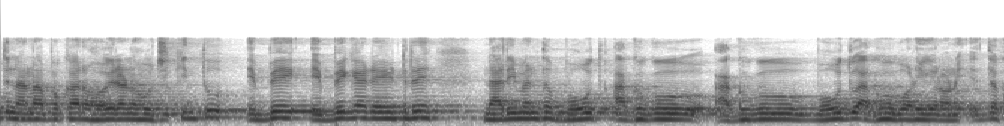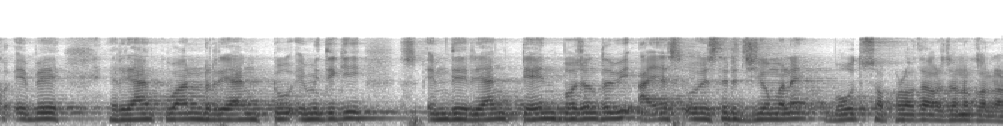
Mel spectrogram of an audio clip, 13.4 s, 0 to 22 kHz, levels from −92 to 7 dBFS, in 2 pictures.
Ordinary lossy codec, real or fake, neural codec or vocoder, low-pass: none; real; none; 7.2 kHz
